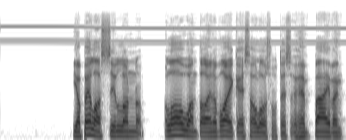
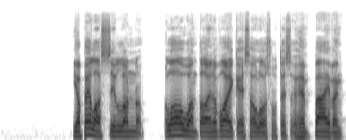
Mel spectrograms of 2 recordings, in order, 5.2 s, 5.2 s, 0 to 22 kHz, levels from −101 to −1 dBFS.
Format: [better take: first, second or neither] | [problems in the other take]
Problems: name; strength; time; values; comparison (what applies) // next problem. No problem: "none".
second | high-pitched whine; faint; throughout; 9.5 kHz, 30 dB below the speech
